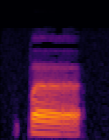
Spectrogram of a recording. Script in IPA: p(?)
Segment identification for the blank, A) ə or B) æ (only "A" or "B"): A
